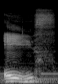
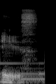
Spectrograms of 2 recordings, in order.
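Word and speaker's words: éis: You have O, es, e, emos, eis, and en. Note how there's an accent on the E. This means that you have to stress that vowel, so it would not be eis, it would be eis.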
